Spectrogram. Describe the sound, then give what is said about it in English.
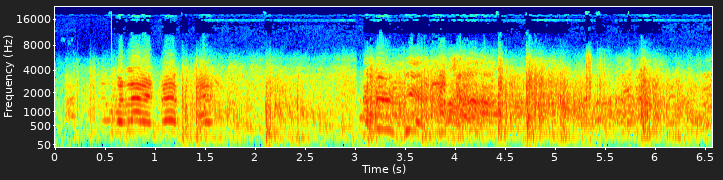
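Gunfire from soldiers shooting at a boat in a film: rapid, sharp cracks and pops in irregular bursts, loud and continuous, with speech running over parts of the barrage. “The soldiers shoot at the Queen with unrestrained enthusiasm. Bullets tear holes into the boxes of blasting gelatin.”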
